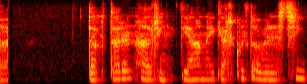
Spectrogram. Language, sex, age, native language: Icelandic, female, 11, Icelandic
